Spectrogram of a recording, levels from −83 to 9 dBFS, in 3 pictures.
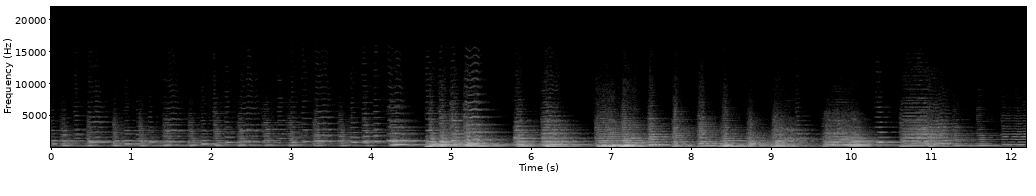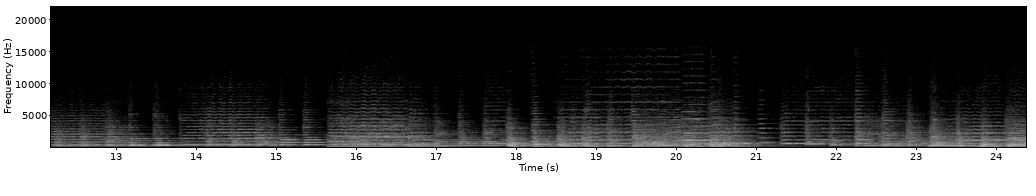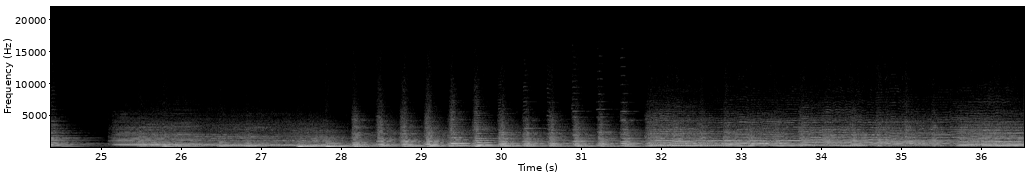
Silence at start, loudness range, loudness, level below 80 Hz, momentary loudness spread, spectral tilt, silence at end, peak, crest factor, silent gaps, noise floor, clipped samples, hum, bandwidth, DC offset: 0 s; 8 LU; -27 LUFS; -54 dBFS; 12 LU; -7.5 dB/octave; 0 s; -6 dBFS; 22 dB; none; -49 dBFS; under 0.1%; none; 11.5 kHz; under 0.1%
